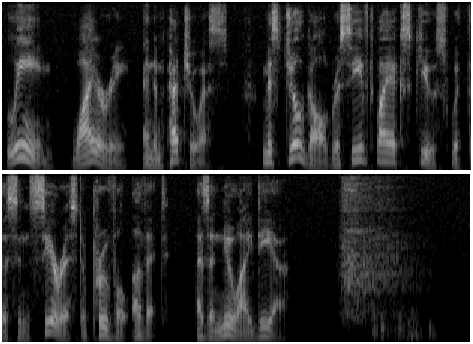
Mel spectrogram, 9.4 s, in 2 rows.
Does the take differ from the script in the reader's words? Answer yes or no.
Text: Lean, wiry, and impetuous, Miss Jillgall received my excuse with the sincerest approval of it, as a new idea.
no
